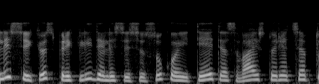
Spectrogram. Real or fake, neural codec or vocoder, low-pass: real; none; 7.2 kHz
